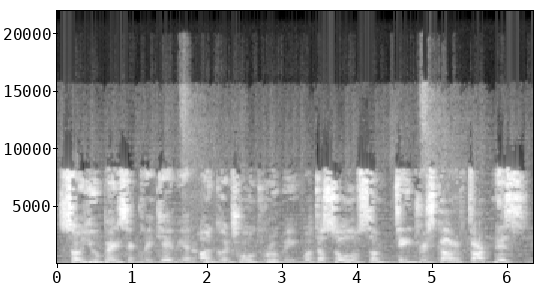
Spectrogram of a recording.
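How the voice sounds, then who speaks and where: Brooding male villain played by a man for a comic dub: low, expressive, bitter, echoing over loud guitar music. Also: moderate pace, distant mic. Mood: cold, bitter. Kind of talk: fan comic dub acting.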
